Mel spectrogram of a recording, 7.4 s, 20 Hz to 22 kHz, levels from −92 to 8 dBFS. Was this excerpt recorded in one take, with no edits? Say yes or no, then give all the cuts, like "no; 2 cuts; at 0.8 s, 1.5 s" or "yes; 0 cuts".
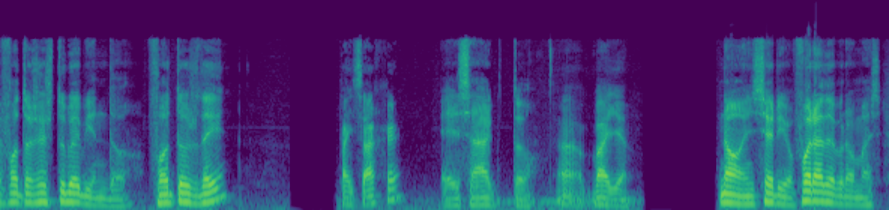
yes; 0 cuts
